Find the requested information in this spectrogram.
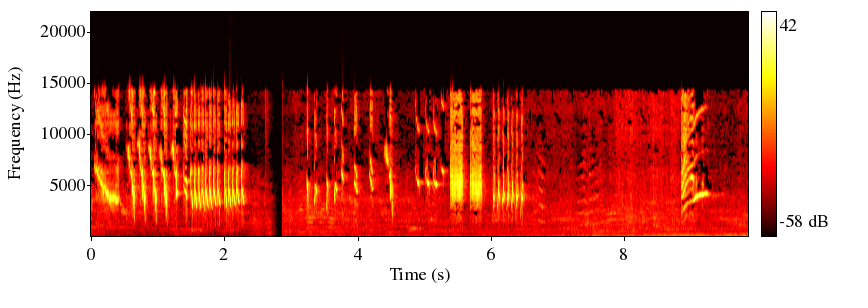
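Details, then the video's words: Himalayan goldfinch singing at evening, recorded on a mobile phone: bursts of rapid high twittering and buzzy trills with sharp repeated notes, pausing briefly, then a quieter twitter over a low steady hum. "Gold finch simple singing this is really amazing bird song"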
